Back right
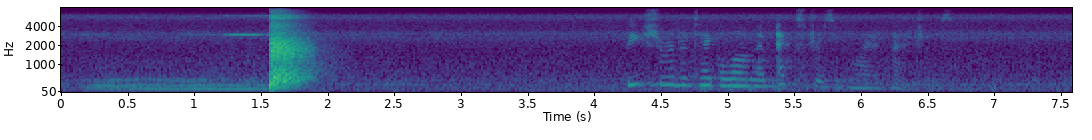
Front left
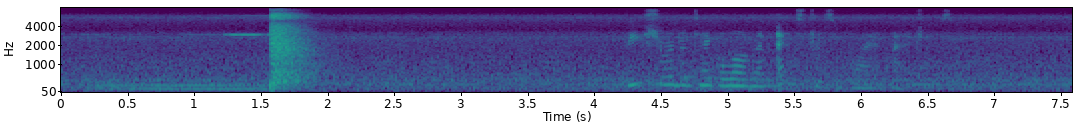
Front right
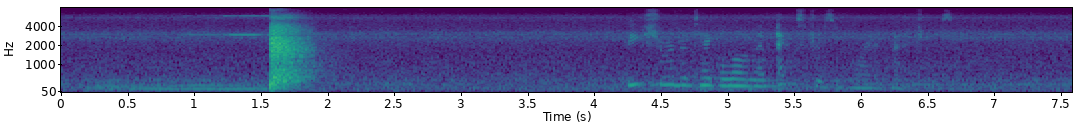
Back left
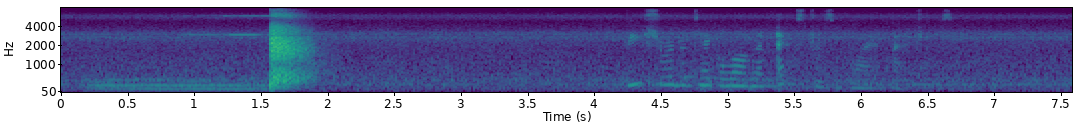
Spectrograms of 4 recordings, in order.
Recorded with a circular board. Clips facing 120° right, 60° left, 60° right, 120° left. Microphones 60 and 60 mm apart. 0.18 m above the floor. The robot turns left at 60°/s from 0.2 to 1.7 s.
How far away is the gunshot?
About 0.6 m.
